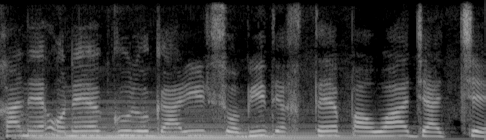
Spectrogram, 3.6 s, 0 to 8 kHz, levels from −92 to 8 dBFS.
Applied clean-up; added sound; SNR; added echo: none; Bowed string instrument; 1 dB; none.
